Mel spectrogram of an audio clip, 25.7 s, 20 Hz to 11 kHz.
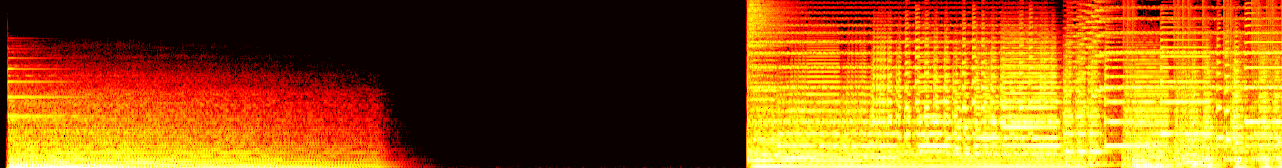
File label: Intro, Roland SC-55mkII; Dark Forces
